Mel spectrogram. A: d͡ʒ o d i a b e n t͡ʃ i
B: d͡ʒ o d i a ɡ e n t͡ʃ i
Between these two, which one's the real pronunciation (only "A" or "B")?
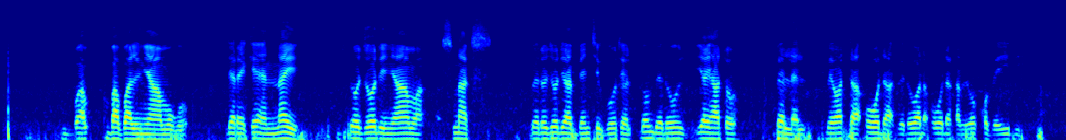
A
